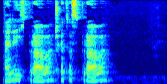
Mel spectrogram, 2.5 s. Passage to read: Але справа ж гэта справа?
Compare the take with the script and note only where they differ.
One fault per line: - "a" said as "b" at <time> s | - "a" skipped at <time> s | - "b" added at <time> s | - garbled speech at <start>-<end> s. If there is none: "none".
none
